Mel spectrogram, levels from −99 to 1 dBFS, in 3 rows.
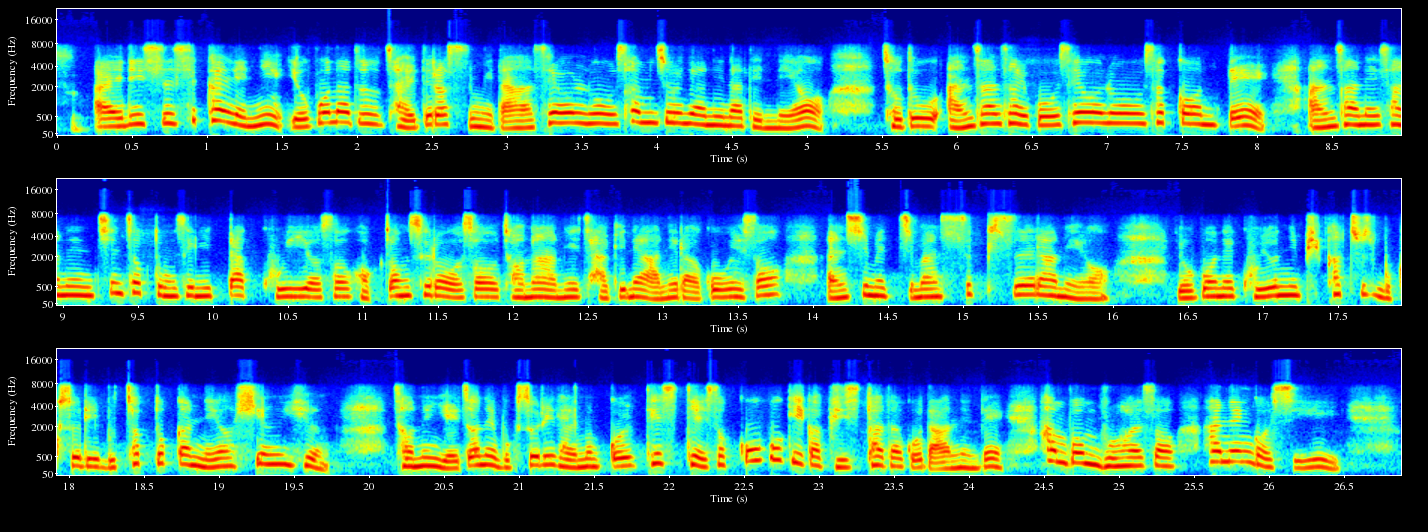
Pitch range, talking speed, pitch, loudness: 210-280 Hz, 315 characters per minute, 240 Hz, -13 LUFS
